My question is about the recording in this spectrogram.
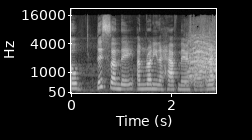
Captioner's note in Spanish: aplausos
